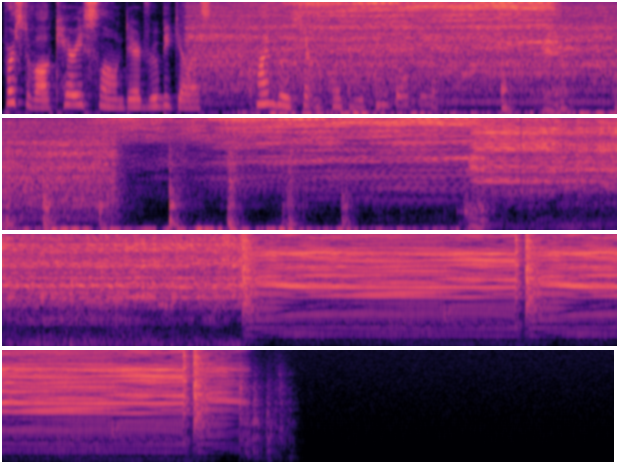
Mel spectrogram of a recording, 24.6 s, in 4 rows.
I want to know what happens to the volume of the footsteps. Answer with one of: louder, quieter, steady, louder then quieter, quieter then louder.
louder.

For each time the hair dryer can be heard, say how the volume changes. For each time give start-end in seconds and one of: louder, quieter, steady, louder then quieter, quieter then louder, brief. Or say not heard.
1.8-7.3 steady.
